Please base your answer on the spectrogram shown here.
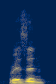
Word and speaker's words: Risen: Do you pronounce it Risen in a way? Risen.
